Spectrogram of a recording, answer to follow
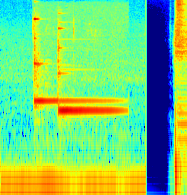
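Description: Two-tone doorbell chime, ding-dong: a higher note and then a lower one, ringing on for about a second over a steady low rumble, with everything cutting off suddenly just before the end.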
